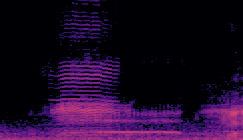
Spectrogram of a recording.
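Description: A cartoon sheep lets out a single drawn-out, wavering bleat, quiet and alone with no talking over it.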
